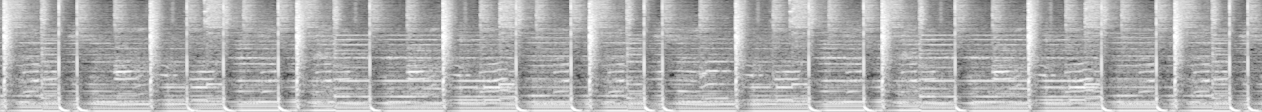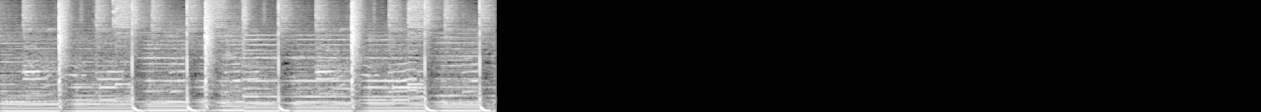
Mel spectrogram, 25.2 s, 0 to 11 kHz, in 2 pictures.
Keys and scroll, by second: 3.9 ctrl+z, 9.3 ctrl+c, 9.4 ctrl+v, 13.6 ctrl+g, 15.9 ctrl+z.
